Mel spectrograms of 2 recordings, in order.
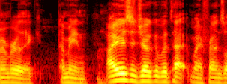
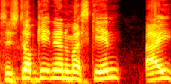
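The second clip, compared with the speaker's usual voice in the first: fake Australian accent, much louder, higher; 9 semitones higher, 9 dB louder than usual. Demonstrating the accent the speaker once faked as a kid, put-on Australian accent. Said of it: "Australian accent".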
